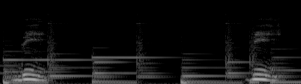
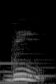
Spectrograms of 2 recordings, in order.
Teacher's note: First, we start with the sounds where your tongue gently touches your front teeth, like in the word think. Then, we add a long E sound, like in see.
